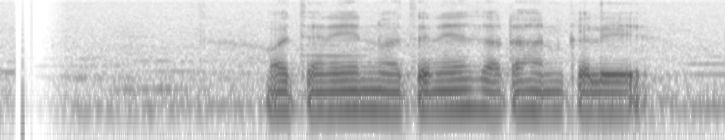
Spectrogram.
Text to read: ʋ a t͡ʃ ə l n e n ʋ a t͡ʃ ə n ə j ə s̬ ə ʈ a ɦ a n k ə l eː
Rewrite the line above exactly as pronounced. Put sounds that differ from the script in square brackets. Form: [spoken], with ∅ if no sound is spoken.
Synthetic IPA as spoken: ʋ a t͡ʃ ə [∅] n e n ʋ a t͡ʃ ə n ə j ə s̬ [a] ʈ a ɦ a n k ə l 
